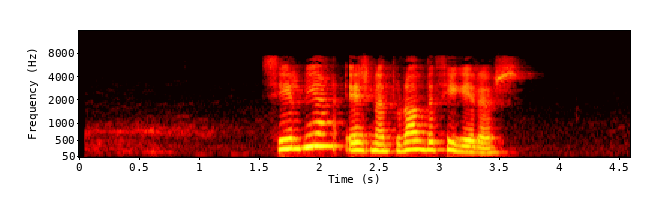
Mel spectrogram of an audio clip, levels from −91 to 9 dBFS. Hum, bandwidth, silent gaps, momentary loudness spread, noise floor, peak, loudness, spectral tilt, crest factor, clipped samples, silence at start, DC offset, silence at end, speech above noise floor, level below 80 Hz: none; 7.6 kHz; none; 9 LU; -70 dBFS; -4 dBFS; -18 LUFS; -6.5 dB/octave; 16 dB; under 0.1%; 1.55 s; under 0.1%; 0.95 s; 53 dB; -60 dBFS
